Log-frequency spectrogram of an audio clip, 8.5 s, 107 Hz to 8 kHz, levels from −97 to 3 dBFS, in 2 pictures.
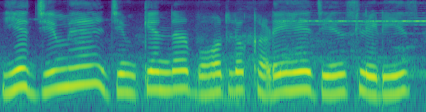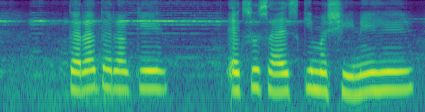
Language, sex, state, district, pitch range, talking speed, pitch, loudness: Hindi, female, Uttar Pradesh, Lucknow, 235-265 Hz, 135 wpm, 250 Hz, -13 LUFS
